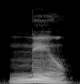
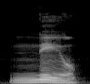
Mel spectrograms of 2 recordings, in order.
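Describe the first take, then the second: First: The name is said like Neil. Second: The name is said like Neil.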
